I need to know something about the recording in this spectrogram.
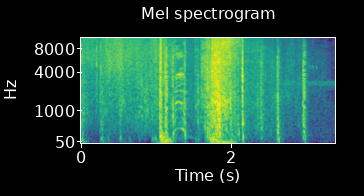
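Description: A body thuds heavily onto the ground.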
